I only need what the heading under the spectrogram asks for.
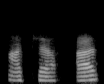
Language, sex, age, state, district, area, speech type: Bengali, female, 30-45, West Bengal, Purba Bardhaman, urban, conversation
